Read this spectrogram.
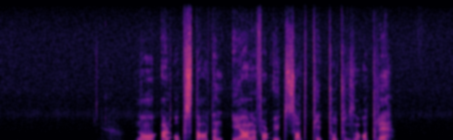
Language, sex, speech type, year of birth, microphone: Norwegian, male, read, 1985, Sennheiser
